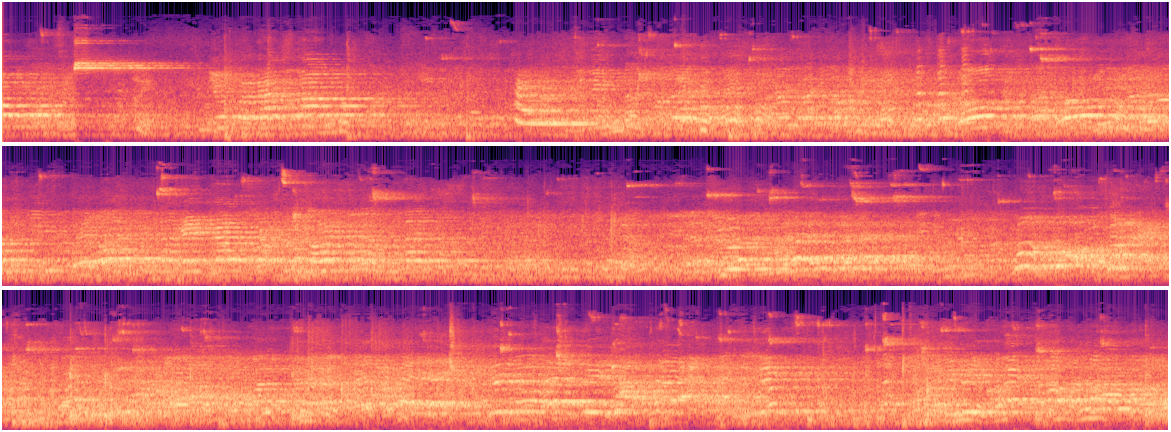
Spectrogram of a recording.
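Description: Live futsal play in an echoing sports hall: many short squeaks of indoor shoes on the court floor, the ball being kicked and bouncing, and players calling out.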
